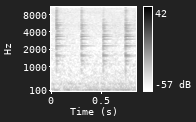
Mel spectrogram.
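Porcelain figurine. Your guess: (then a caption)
Hollow. Four gentle taps on a hollow Walt Disney Classics Collection (WDCC) Beauty and the Beast fine art porcelain statue give short, bright, high-pitched clinks over a steady low hum. The hollow ring shows the piece is porcelain.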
